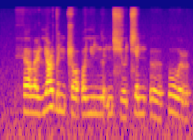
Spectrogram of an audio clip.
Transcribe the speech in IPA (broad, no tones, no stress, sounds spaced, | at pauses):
h ɛ lˠ e ɭ lʲ o ɭ dˤ ɯ ɲ ʈ͡ʂ ɔ ʔ ɔ lʲ ɯ ɲ l ɛ̰ ɲ ɕ ɵ t͡ɕ a ɲ ʔ ɵ | o ɭ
